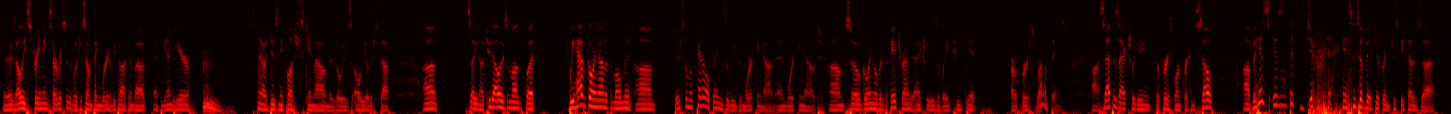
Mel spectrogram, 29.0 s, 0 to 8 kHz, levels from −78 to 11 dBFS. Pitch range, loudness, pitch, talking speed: 110-140 Hz, -45 LUFS, 120 Hz, 215 wpm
